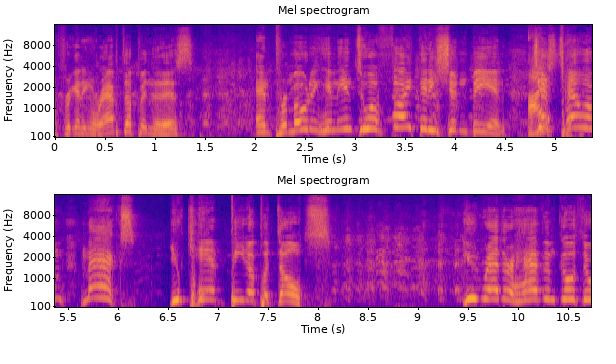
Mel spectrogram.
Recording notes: Recorded before a packed crowd at the world famous Village Underground in New York City!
